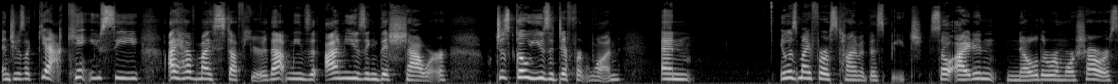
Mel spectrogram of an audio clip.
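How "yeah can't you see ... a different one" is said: irate, angry yelling woman's voice, scolding outburst. Retelling how a woman at the beach showers yelled at her: imitating a woman yelling. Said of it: "she starts yelling at me".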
